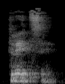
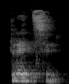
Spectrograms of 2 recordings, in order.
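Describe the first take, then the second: No difference in how they are said.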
